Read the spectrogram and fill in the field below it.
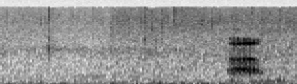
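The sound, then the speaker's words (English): Steady rain patters on the ground in a continuous, soft hiss over a low rumble, with a brief tonal sound rising near the end. “Rain is pattering on the ground around you.”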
